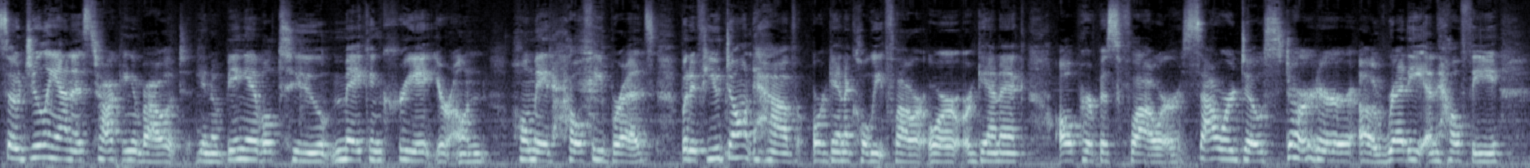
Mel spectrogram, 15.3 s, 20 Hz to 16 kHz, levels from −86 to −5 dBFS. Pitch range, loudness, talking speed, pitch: 180-210 Hz, -20 LUFS, 145 wpm, 195 Hz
